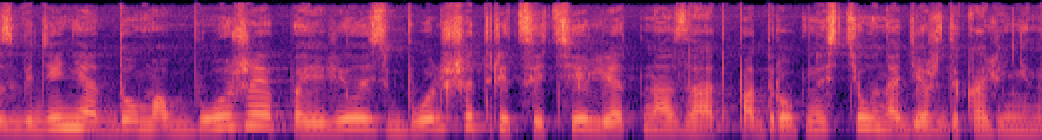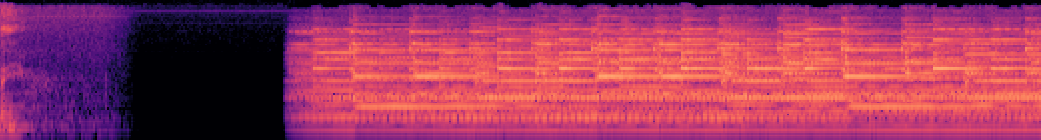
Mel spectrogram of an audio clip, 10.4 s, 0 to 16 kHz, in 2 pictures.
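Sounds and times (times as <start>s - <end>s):
speech: 0.0s - 5.5s
church bells of a newly consecrated church pealing: 6.6s - 10.4s.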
